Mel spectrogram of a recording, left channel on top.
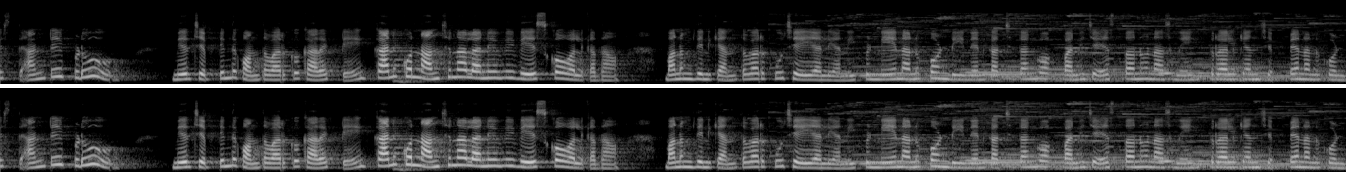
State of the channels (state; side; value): quieter; left; 3.1 dB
